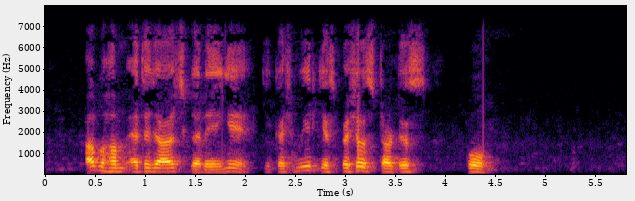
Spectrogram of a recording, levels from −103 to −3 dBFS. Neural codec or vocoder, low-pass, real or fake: none; 7.2 kHz; real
